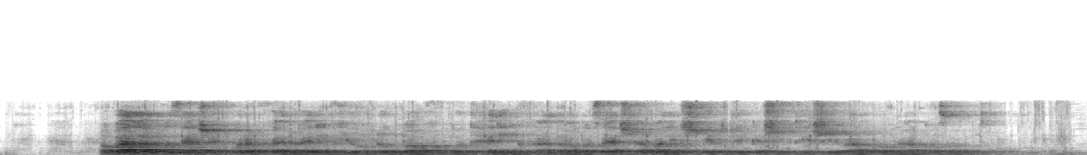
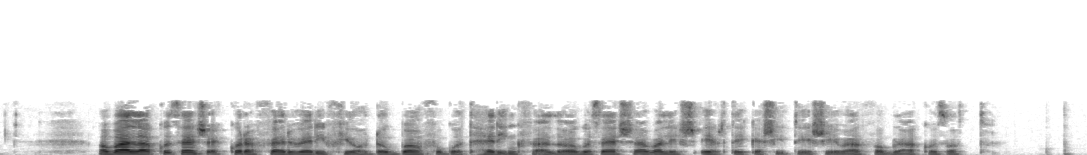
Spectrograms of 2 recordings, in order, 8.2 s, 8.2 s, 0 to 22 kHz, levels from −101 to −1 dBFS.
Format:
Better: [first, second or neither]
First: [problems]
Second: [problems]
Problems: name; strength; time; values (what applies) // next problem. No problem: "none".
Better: second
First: noise reduction (neural separator model SepFormer DNS4)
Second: none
